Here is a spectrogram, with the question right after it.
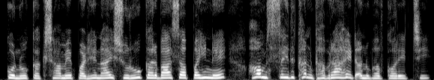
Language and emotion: Maithili, fearful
